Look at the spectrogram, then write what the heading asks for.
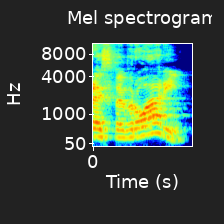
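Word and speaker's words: февруари: I would answer PR februari februari it's a very similar to f February February uh just a little bit of a trick over there in pronunciation but that means in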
